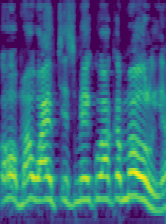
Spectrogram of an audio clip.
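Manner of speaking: high and loud, proud host; excited offer. Retold or imitated. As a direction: show off the dish eagerly. Friend offering guacamole eagerly.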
